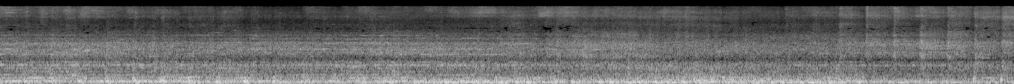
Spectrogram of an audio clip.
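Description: Loaded coal train's aluminum gondola cars rolling past close by: a steady, continuous rumble of steel wheels on rail. Guitar-driven rock music plays over it.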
